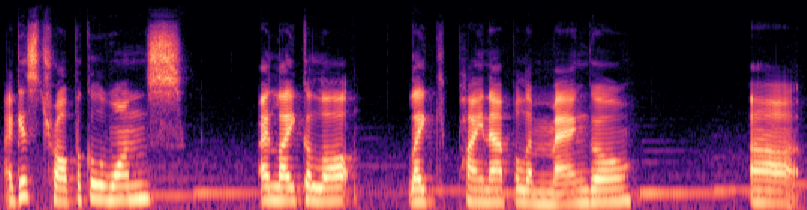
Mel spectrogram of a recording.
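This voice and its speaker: A woman's voice: mid-range voice, level tone, slow pace. A woman chatting casually as she streams a game, reacting to it and answering viewers in a chatty way. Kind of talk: casual live stream chat while playing. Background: soft game music.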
